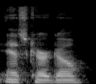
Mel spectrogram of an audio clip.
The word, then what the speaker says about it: escargot: She said, "I think you mean escargo."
